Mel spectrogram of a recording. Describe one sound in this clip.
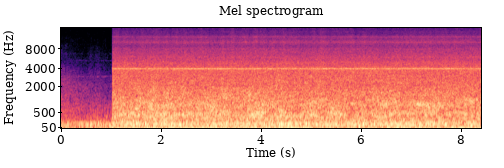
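A jet engine roars loudly and steadily.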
